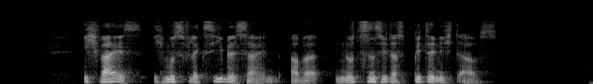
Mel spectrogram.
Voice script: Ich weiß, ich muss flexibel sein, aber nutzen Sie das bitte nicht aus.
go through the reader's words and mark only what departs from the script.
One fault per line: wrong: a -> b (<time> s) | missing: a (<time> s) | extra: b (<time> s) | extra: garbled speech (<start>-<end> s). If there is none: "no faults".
no faults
